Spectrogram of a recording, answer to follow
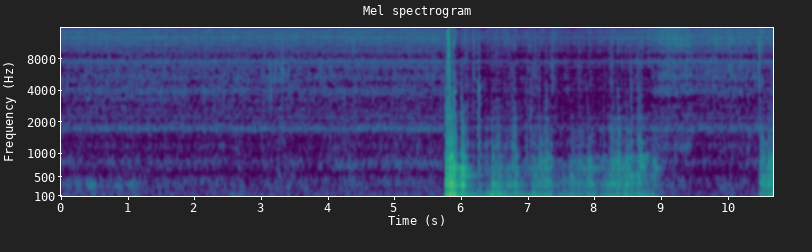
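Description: Tap water splashing onto a small piece of ceramic diesel particulate filter held in tongs in a sink, back-flushing loosened ash out of its channels. It is faint and steady at first, then about six seconds in it turns suddenly louder and uneven.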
